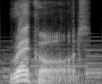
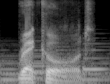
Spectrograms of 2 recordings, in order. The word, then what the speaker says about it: record: English has alternating stress patterns that indicate whether related words are nouns, first syllable stressed, or verbs, second syllable stressed. noun, record, verb, record. My fucking god.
